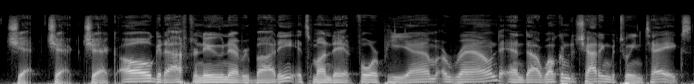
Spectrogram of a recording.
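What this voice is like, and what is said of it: Hoarse voice from a cold. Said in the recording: “my voice sounds terribly impressive right now, it's because I've actually been battling this cold, actually strep throat”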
